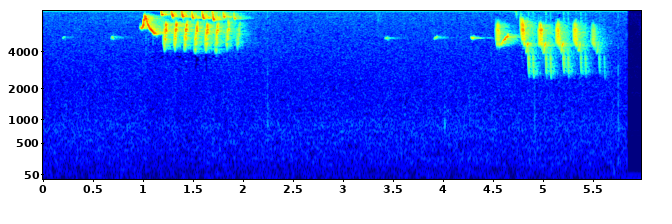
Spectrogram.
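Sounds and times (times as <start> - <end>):
Siberian blue robin singing trills: 0.2 - 2.1, 3.4 - 5.9.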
